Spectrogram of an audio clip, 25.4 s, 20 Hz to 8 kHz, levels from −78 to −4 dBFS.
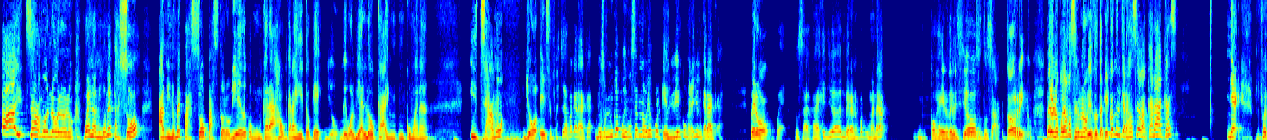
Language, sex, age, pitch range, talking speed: Spanish, female, 30-49, 210-295 Hz, 210 wpm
